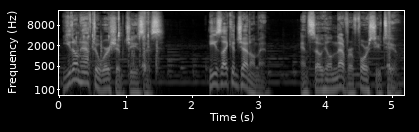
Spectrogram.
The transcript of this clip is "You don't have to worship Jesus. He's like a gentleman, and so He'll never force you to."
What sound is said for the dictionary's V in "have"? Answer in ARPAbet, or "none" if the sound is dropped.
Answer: F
